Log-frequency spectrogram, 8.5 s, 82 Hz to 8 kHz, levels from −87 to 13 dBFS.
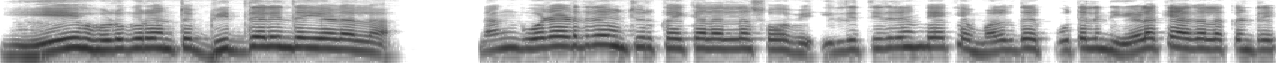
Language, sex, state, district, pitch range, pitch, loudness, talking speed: Kannada, female, Karnataka, Shimoga, 220-255 Hz, 240 Hz, -15 LUFS, 115 wpm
